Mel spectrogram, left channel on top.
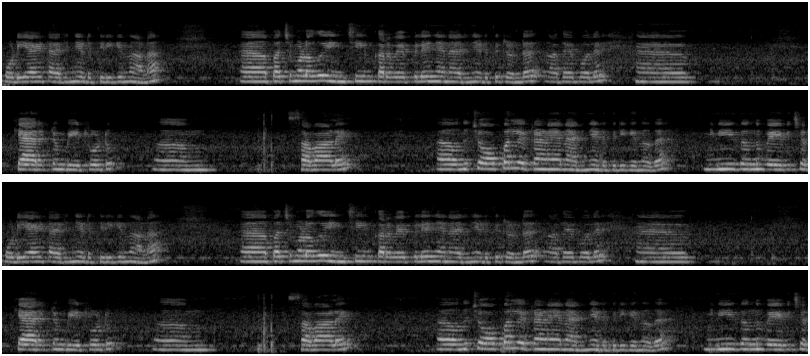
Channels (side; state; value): both; normal; correlation 0.84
